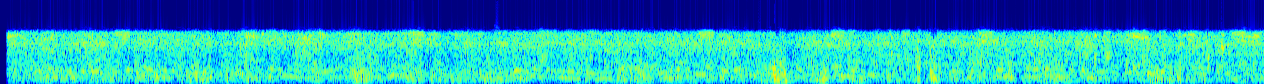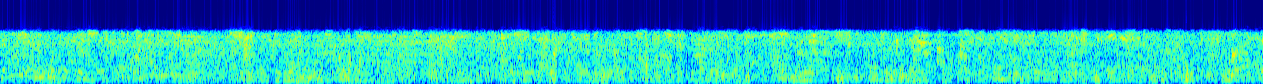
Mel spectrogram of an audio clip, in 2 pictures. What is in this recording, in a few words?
1575 Radio Farda UAE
